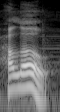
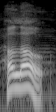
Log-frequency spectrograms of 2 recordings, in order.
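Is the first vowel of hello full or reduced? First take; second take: reduced; reduced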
